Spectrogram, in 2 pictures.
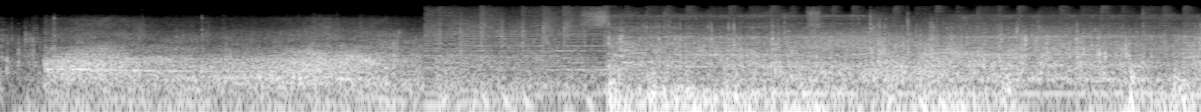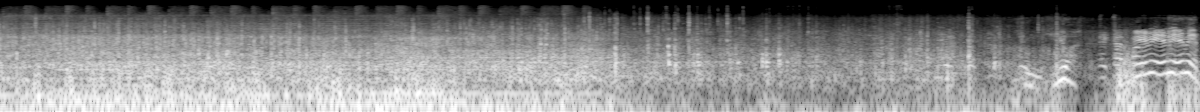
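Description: Mountain bike ridden over loose slate gravel: tyres crunching and the bike rattling, mixed with wind on the body-worn camera's microphone. It is fullest in the middle and eases off near the end.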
